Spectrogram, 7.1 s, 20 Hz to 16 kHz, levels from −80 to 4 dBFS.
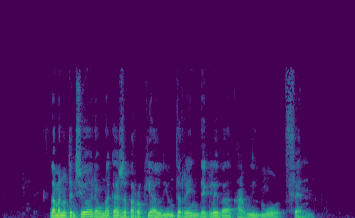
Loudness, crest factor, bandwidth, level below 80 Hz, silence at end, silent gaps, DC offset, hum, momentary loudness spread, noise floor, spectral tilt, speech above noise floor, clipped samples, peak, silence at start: -18 LUFS; 18 dB; 11 kHz; -42 dBFS; 0.85 s; none; under 0.1%; none; 11 LU; -71 dBFS; -8.5 dB/octave; 54 dB; under 0.1%; 0 dBFS; 1 s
